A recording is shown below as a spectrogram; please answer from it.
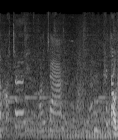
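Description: Quiet speech with a short voiced sound about a second in, over background music.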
